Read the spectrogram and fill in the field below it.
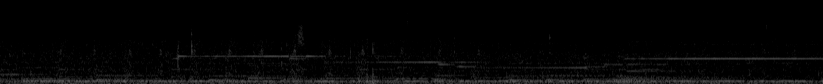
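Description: Steady, even rain hiss falls across a Final Fantasy XI game scene, with soft sustained musical tones drifting above it throughout.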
